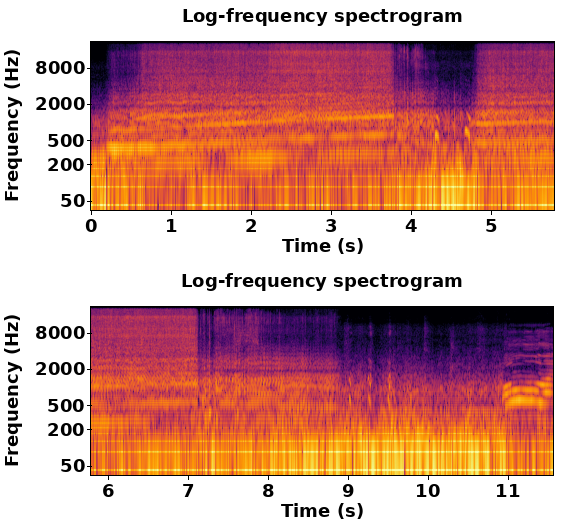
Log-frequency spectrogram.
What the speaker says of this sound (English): So that is now the exhaust sorted. That is exactly how I wanted this car to sound.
